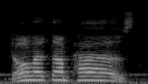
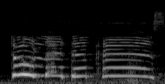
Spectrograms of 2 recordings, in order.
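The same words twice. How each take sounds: First: High but full-voiced yell; drawn-out rallying order; shouted command. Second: Very high, loud falsetto yell; commanding kid. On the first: Young leader rallying boys against bandits, commanding. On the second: Acted. Child leader rallying boys against bandits, commanding. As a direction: squeal the order, drawn out.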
